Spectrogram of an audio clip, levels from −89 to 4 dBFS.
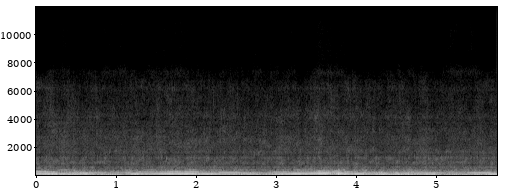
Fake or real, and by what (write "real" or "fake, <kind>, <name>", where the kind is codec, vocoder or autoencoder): fake, codec, HILCodec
